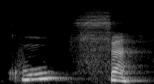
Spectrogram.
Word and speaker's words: coussin: donc cousin, coussin. donc la lettre qui change le son c'est S. Ici il y a une seule S. Cousin se prononce Z. Ici il y a deux S, se prononce S.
